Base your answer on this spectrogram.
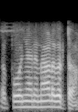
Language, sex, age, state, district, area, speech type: Malayalam, male, 18-30, Kerala, Kasaragod, rural, conversation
